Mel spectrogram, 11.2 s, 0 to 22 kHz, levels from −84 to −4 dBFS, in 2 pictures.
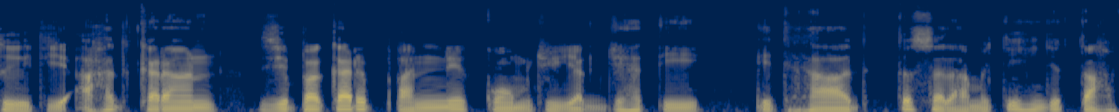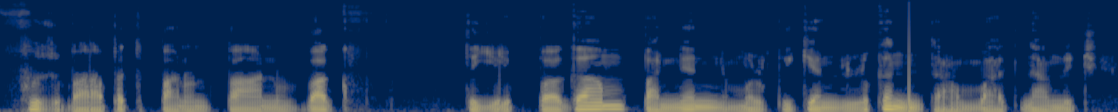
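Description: From the start, the speech has channels drifting apart: the two sides run on slightly mismatched clocks, sliding to about half a millisecond apart, so in mono you get a slow flanging sweep. Then there are overlapping chunks at 1.95 s (right after "زِ بہٕ کرٕ"), 3.99, 6.04, 8.09 and 10.14 s. Each new 2-second chunk starts about 48 ms early, so that bit plays twice and you hear a brief stutter.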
